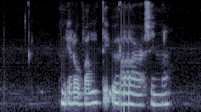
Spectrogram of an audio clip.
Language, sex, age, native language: Icelandic, female, 11, Icelandic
